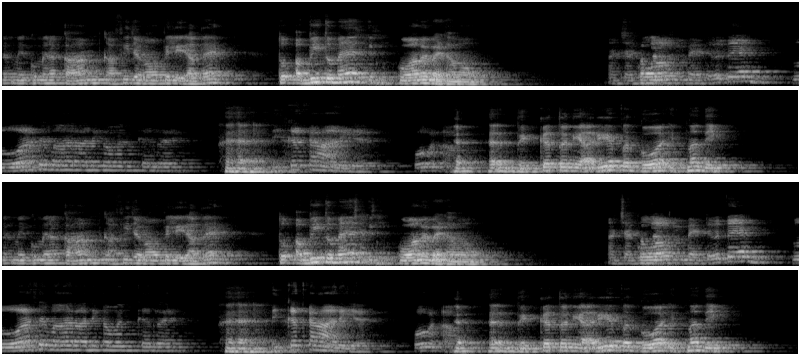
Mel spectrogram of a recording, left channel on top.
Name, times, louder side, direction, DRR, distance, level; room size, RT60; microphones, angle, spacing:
voice 1, 0.0-2.2 2.8-4.9 6.4-6.6 10.1-10.7 12.5-15.1, left 1 dB, 15° left, 2 dB, 0.4 m, -20 dB
voice 2, 3.4-3.8 6.1-7.6 7.9-9.7 10.7-11.7 12.1-12.5, right 3 dB, 65° right, 4 dB, 0.7 m, -28 dB
5.6 x 2.6 x 3.0 m, 0.78 s
head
